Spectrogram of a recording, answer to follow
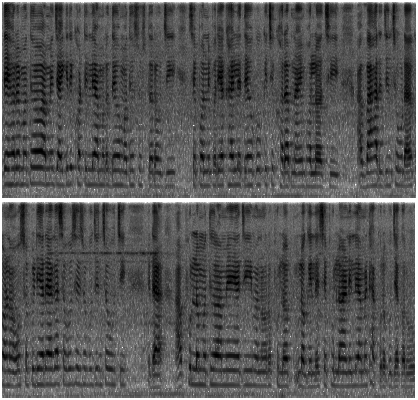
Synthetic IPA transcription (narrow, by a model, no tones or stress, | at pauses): d̪eɦɔɾemɔd̪ʱjɔamed͡ʒajɡiɾikʰɔʈileamɔɾɔd̪eɦɔmɔd̪ʱjɔsust̪ɔɾɔɦũt͡ʃʰi | sepɔnːipɔɾijakʰajled̪eɦɔkukit͡ʃʰikʰɔɾabnaɦĩbʱɔlɔt͡ʃʰi | a̰wbaɦaɾed͡ʒint͡ʃʰɔuɽakɔɾɽ̃ɔosɔpiɽ̤ijaɾeaɡasɔbus̬es̬ɔbud͡ʒint͡ʃʰɔut͡ʃʰi | eʈa | a̰pʰulɔmɔd̪ʱjɔamead͡ʒimɔnɔ̃wɾɔpʰulɔlɔɡelesepʰulɔaɽ̃ileameʈʰakuɾɔpud͡ʒakɔɾu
